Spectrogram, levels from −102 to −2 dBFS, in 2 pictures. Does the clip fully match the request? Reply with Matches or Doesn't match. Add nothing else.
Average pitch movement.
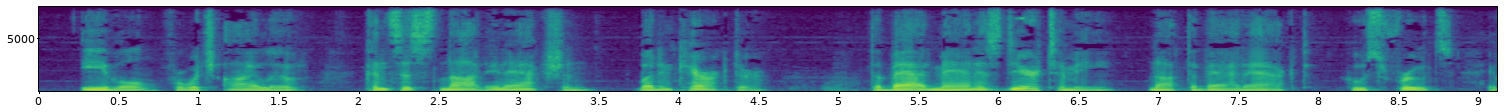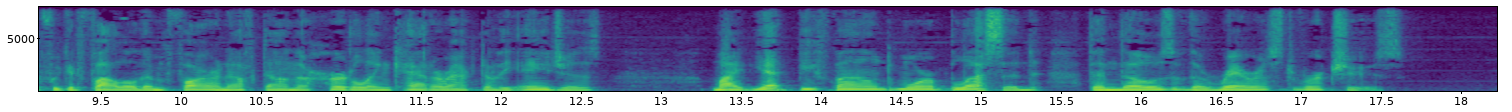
Matches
